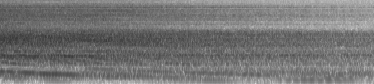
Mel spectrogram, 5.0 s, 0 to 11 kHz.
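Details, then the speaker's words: AEG Lavatherm 56800 tumble dryer whose motor turned only one direction, after removing a PCB relay: motor whirs smoothly with an even hum and gently sliding pitch, no knocks or grinding; running normally. "so now it's working seems like it's working"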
